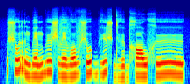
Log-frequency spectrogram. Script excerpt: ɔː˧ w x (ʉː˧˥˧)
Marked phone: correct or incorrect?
correct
